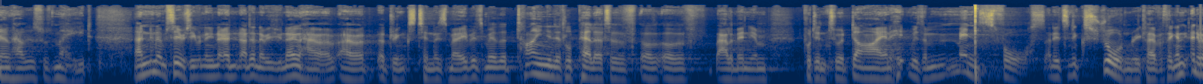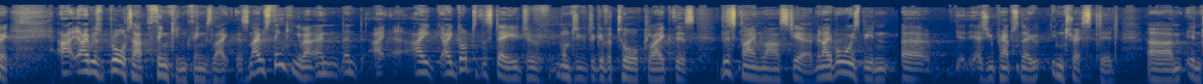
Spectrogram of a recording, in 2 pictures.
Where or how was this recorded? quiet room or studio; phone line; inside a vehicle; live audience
live audience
